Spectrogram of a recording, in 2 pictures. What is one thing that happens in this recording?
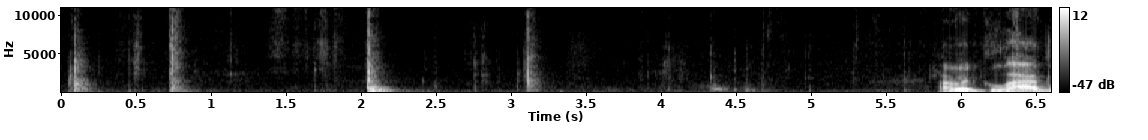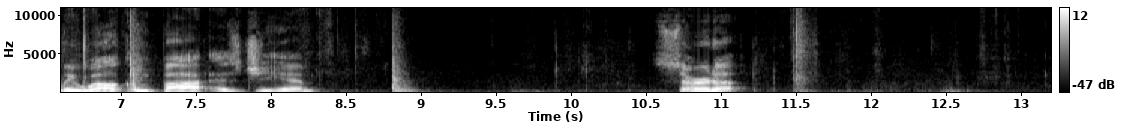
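Trading cards shuffle and flick against each other in a man's hands.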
